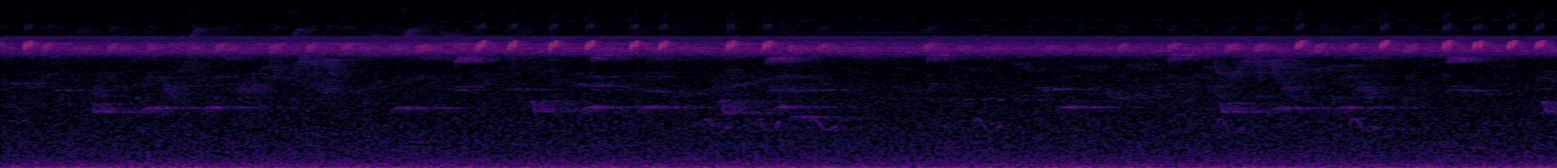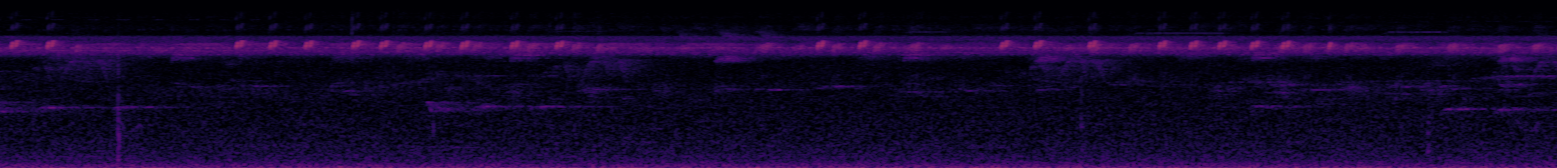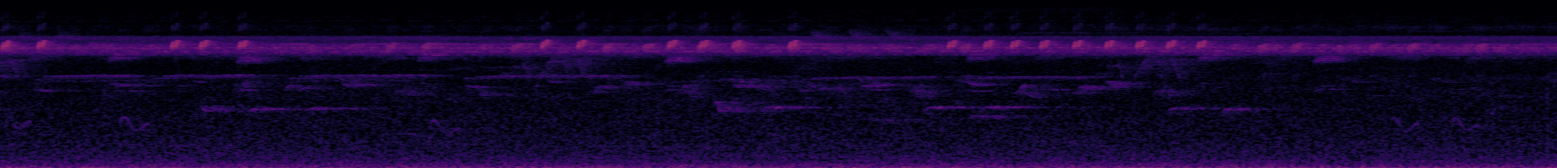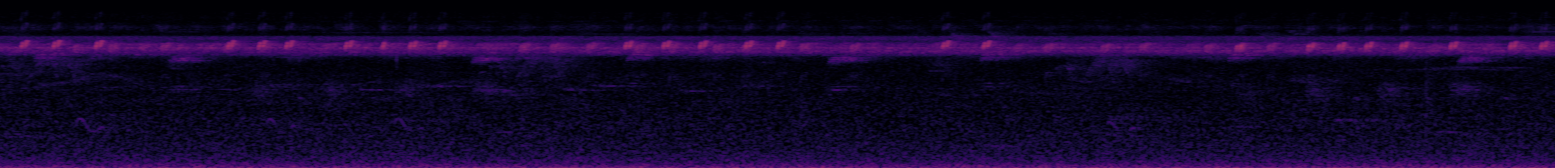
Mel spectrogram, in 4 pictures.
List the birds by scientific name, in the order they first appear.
Pachysylvia hypoxantha, Ramphastos tucanus, Turdus hauxwelli, Cercomacra cinerascens, Querula purpurata, Platyrinchus platyrhynchos, Lipaugus vociferans, Formicarius analis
